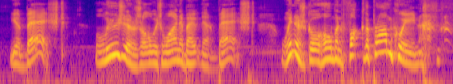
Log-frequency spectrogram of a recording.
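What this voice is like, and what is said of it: Imitates another person's voice. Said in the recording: “you do this accent pretty good ... That's said by Sean Connery.”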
